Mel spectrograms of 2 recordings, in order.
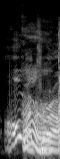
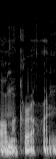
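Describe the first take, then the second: First: It is said in a higher-pitched Bane voice. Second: It is said in a lower-pitched villain voice.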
